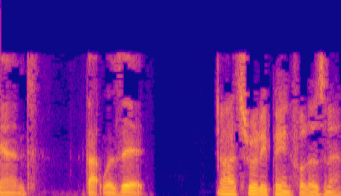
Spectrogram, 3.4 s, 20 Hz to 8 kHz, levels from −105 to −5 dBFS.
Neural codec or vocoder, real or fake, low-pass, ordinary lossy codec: none; real; 7.2 kHz; MP3, 24 kbps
